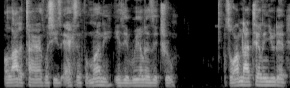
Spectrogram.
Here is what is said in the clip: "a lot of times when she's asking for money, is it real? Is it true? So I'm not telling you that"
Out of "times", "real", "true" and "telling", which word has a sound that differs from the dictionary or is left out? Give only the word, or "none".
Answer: none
